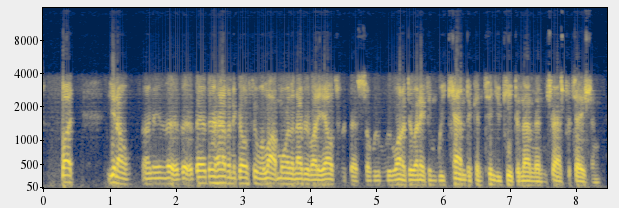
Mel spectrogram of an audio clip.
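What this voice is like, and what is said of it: Fake New York accent. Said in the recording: “this fake New York accent”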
